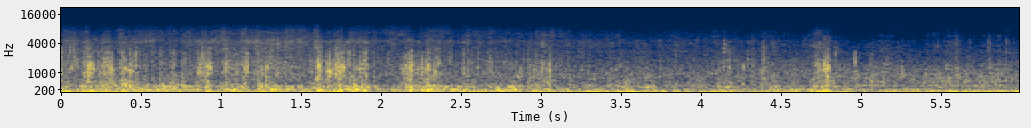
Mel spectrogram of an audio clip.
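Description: Wind buffeting the camera microphone: a loud, steady low rumble with scattered crackles.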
